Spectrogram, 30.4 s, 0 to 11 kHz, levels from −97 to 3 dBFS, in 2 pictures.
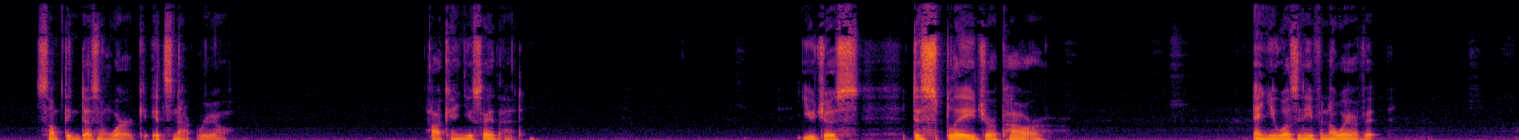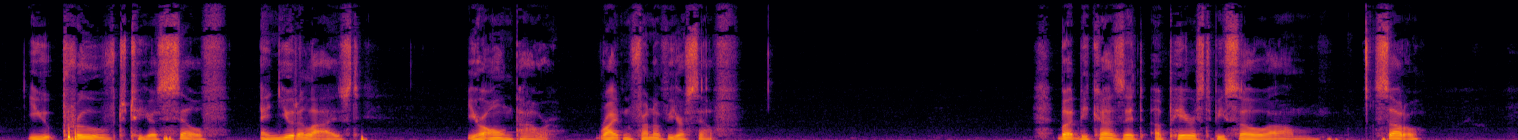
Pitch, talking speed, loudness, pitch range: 90 Hz, 90 wpm, -26 LUFS, 60-100 Hz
